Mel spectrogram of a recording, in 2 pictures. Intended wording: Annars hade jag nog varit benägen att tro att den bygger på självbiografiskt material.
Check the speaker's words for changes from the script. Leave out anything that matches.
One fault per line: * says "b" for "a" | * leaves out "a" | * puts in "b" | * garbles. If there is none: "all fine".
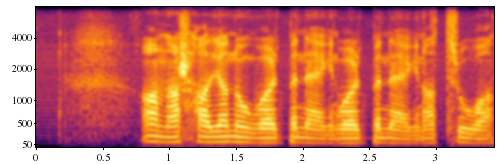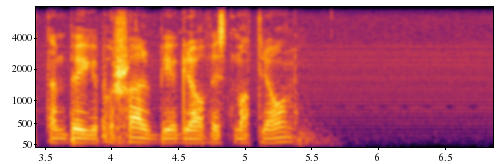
* puts in "varit benägen"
